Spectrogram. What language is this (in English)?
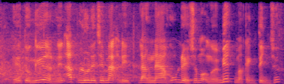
Vietnamese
